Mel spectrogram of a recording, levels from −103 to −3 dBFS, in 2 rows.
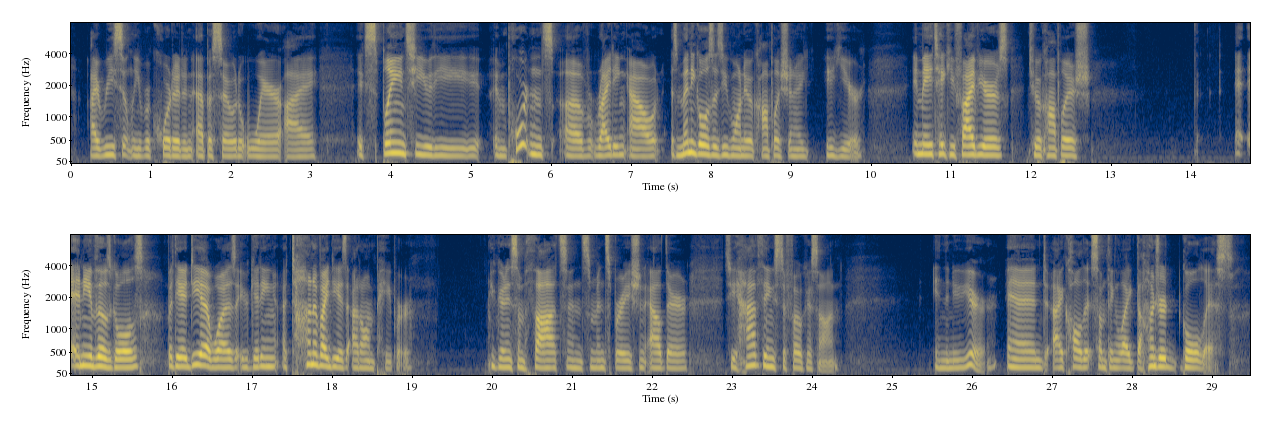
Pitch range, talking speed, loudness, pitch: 160-185 Hz, 170 wpm, -23 LUFS, 170 Hz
